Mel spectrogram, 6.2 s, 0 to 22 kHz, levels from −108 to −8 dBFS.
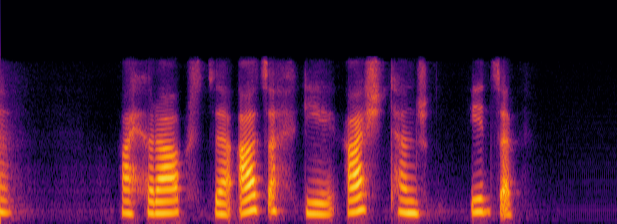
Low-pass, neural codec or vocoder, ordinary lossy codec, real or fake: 7.2 kHz; codec, 16 kHz, about 1 kbps, DyCAST, with the encoder's durations; Opus, 24 kbps; fake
